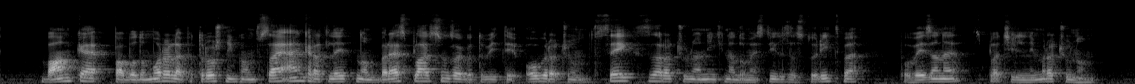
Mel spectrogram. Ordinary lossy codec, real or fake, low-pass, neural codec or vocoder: none; real; 10.8 kHz; none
